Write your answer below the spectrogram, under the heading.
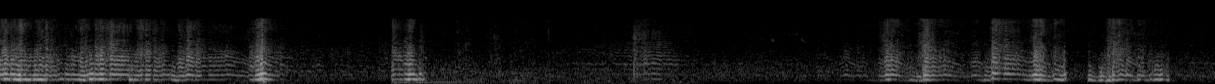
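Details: Housefly buzzes in loud, wavering bursts at the start and end, with a quieter stretch in the middle holding only faint hum and short sharp passes.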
